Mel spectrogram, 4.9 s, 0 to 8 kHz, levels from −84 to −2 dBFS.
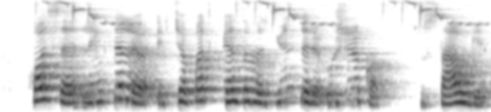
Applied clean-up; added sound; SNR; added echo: none; Bird; 18 dB; reverberation time 0.5 s.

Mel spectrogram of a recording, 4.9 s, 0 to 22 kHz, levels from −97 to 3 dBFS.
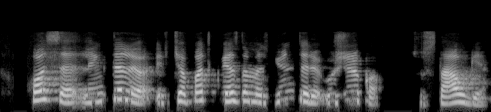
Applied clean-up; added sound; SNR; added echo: none; none; none; none.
